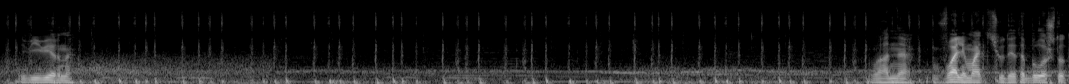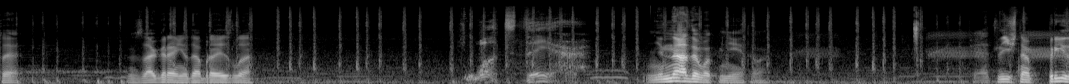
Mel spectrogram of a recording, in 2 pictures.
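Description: A horse's hooves clop steadily on the ground.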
